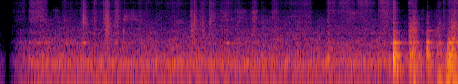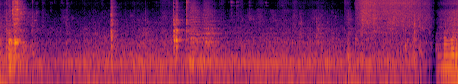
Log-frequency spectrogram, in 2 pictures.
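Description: Dishes and cutlery are washed and put away in a home kitchen, with soft rubbing and a few close clinks and clatters. The clatter is loudest in the middle, over a faint steady background hum.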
